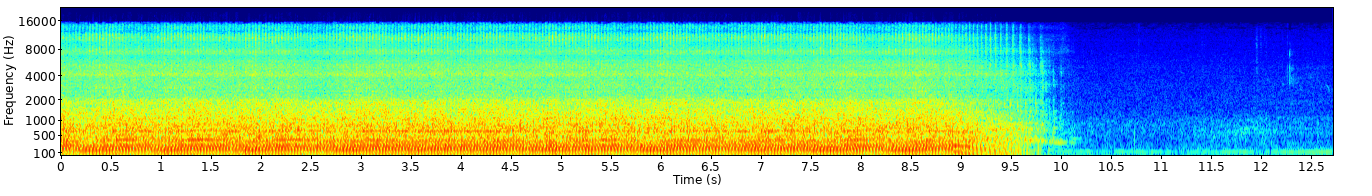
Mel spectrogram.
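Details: Lawn Chief push mower with its engine turned 180 degrees and a new recoil cover, air-fuel mix adjusted (needs starter fluid on cold starts): steady, even small-engine buzz at constant speed, then shut off and winding down; running properly.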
